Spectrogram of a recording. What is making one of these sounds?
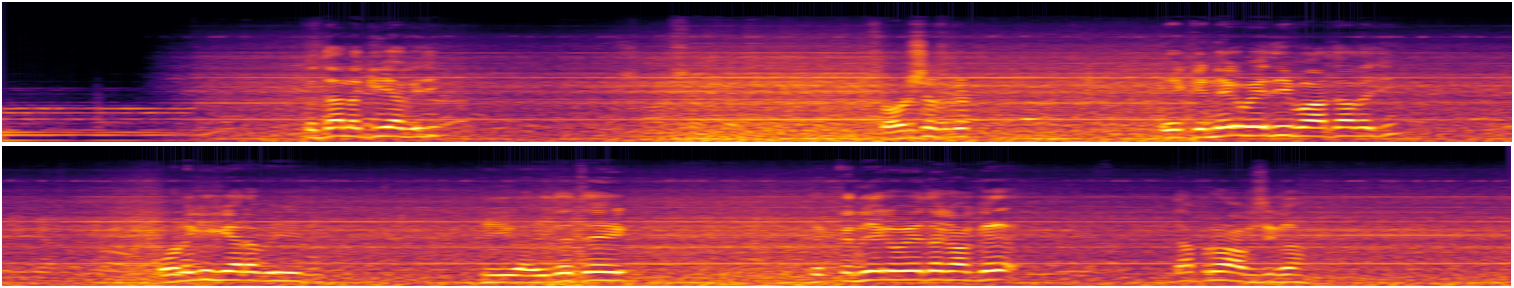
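An elderly man speaks calmly and steadily, close up.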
